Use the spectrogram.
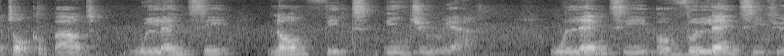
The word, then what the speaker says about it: volenti: you know in Latin in real Latin you know the V is pronounced as W so you have volanti but let's just call it volunte non-fiction and it's a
